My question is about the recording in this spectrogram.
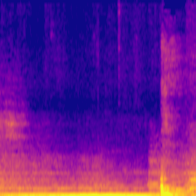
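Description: A live rock band over a large outdoor PA holds a steady low drone of two sustained bass notes, the opening of the next song.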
